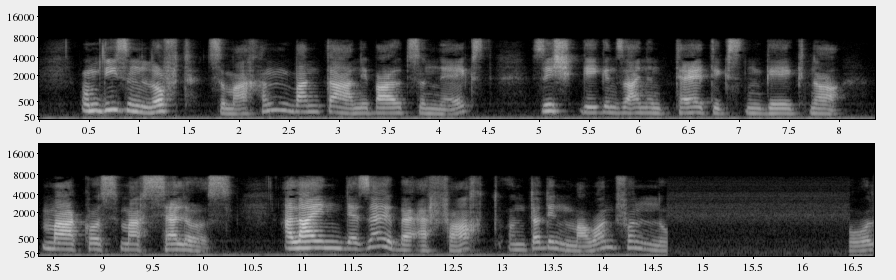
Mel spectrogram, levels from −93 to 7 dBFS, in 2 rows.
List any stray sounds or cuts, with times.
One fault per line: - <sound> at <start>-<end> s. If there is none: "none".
none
